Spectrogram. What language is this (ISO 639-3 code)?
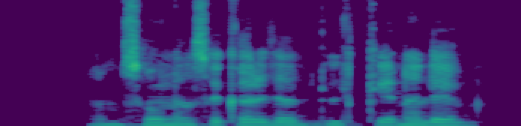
mai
